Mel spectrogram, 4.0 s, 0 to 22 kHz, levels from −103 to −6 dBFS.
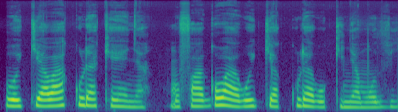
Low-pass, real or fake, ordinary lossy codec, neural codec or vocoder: none; real; none; none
